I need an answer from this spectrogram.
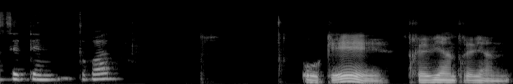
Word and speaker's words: cet endroit: En effet, c'est cet endroit masculin singulier, allemand qui commence par une voyelle ou un H muet, donc avec un seul T. Cet endroit. Cet endroit, en effet. Très bien, on va faire la liaison exacte.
